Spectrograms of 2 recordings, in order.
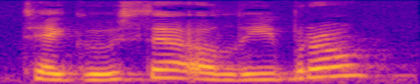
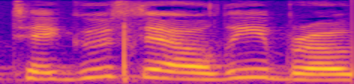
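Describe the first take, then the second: First: It is said with question intonation. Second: It is said with plain statement intonation. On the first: It asks whether the listener likes the book. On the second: You like the book.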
